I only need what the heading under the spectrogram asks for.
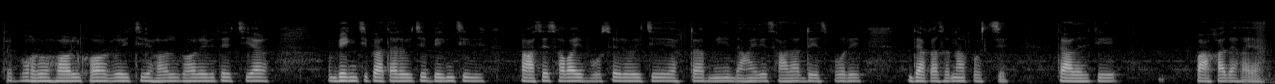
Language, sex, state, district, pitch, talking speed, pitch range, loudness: Bengali, male, West Bengal, Paschim Medinipur, 160 Hz, 125 wpm, 155-165 Hz, -29 LUFS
